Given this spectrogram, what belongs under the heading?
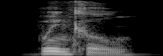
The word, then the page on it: winkle: Australian English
